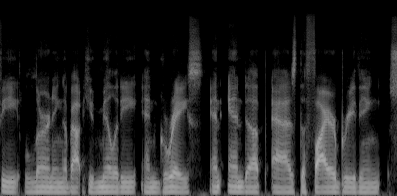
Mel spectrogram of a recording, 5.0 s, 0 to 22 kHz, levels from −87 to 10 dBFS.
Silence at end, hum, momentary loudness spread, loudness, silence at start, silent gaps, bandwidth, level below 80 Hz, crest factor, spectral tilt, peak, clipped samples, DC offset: 0 s; none; 5 LU; -28 LUFS; 0 s; none; 12.5 kHz; -52 dBFS; 18 dB; -6.5 dB/octave; -10 dBFS; under 0.1%; under 0.1%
